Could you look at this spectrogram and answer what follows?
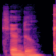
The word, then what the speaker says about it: KNDL: Yeah, that's Kendall. But he got it abbreviated. – Yeah. He took the vowels out of it.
